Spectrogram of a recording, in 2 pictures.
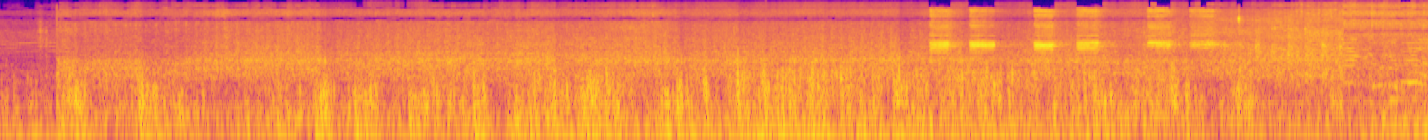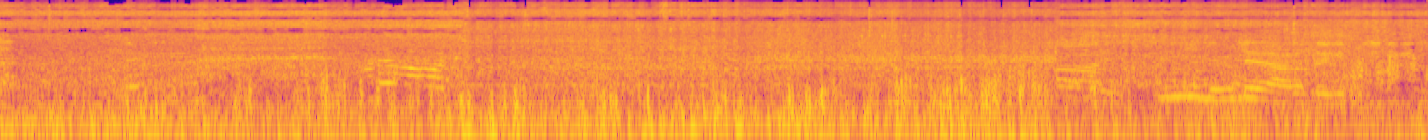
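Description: Wedding procession cars idle and roll along Guskara Road, with short car-horn toots that break out in bursts over engine rumble. People talk throughout.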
